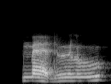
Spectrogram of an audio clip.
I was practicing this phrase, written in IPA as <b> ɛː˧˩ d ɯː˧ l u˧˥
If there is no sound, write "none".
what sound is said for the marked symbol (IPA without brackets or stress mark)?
m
